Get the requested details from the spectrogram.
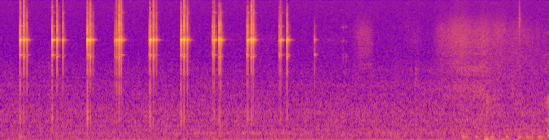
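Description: A carved agate moon goddess figure is tapped in a steady series of about eleven sharp, bright clicks with a high ringing tone, each dying away almost at once. The tapping stops after about four seconds, leaving faint hiss and soft rustling.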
